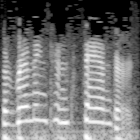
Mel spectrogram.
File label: remington standard, Quirky Female Typing Instructor; VOCALS and SPOKEN WORD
